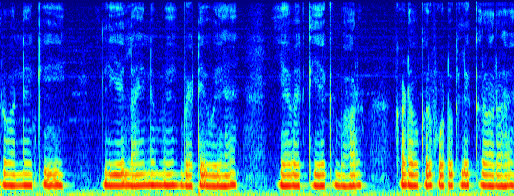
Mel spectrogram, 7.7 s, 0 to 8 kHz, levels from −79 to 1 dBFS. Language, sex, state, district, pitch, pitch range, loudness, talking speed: Hindi, male, Uttarakhand, Tehri Garhwal, 170 Hz, 165-170 Hz, -14 LUFS, 145 wpm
